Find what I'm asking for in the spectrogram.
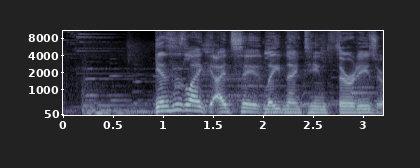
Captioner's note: none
